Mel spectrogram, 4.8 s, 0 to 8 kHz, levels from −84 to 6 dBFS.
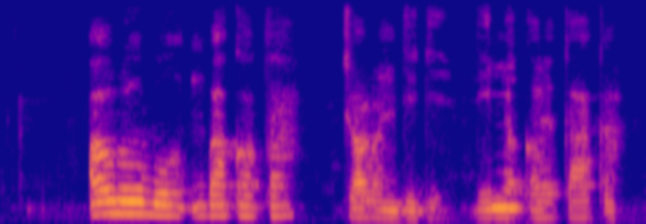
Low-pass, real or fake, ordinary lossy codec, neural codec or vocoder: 7.2 kHz; fake; none; codec, 32 kHz, 1.9 kbps, SNAC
